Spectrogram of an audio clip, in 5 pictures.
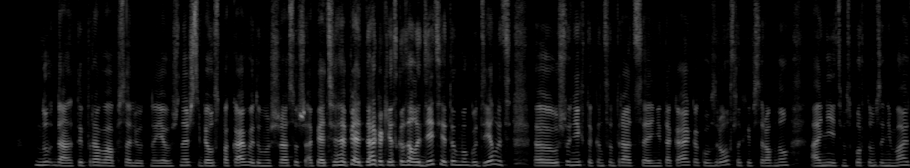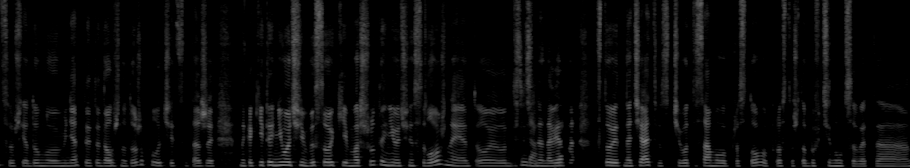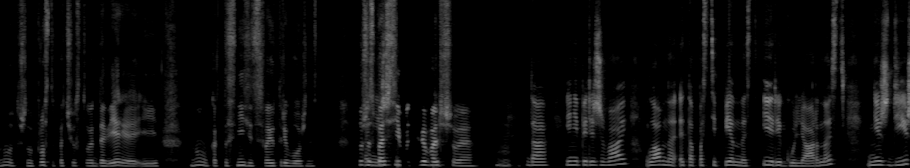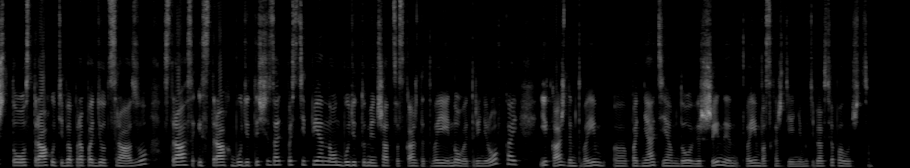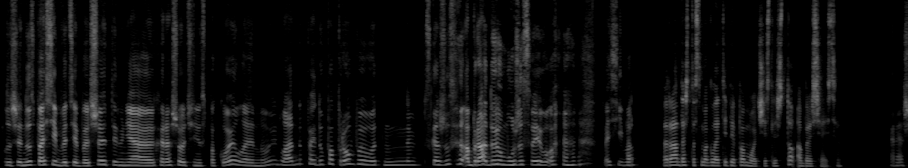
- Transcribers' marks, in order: laughing while speaking: "опять опять"; laughing while speaking: "обрадую"; chuckle; "Спасибо" said as "пасибо"
- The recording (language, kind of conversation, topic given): Russian, advice, Как мне справиться со страхом пробовать новые хобби и занятия?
